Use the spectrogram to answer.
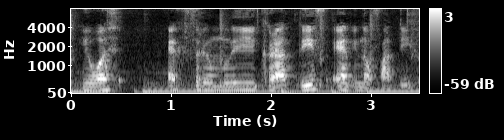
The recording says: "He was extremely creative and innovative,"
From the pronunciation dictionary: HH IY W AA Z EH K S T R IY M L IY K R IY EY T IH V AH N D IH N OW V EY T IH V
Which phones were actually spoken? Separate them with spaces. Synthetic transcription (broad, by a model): HH IY W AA S EH K S T R IY M L IY K R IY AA T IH F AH N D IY N OW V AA T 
